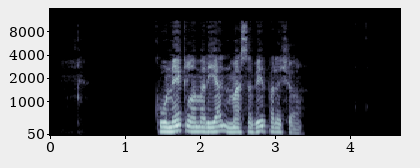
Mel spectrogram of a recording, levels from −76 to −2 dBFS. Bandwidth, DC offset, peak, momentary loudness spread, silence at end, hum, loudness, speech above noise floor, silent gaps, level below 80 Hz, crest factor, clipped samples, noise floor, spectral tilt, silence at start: 11.5 kHz; under 0.1%; -4 dBFS; 12 LU; 1.35 s; none; -19 LUFS; 62 dB; none; -58 dBFS; 18 dB; under 0.1%; -81 dBFS; -5.5 dB/octave; 0.35 s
